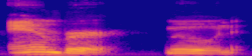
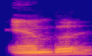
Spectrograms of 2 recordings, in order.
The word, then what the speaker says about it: Ember Moon: This announcer lady, bruh, she always calls her Amber Moon, and I'm like, it's Ember Moon. Like, you work for the company, learn how to pronounce people's name. It's Ember. It's not Amber.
